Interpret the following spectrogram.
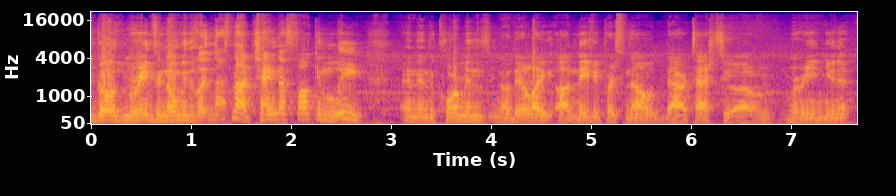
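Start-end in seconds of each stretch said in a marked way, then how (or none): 1.2-2.8 imitating buddies correcting someone, pitched high; lightly mock-indignant, higher voice; insistent correction. Marines who know him correcting the corpsman, insistent.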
